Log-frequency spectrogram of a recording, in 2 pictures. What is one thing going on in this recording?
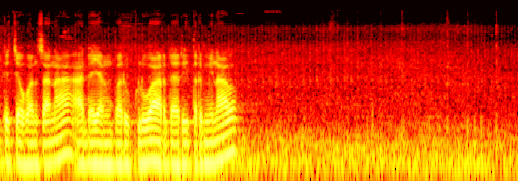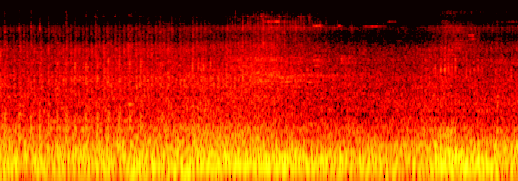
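Motorbike engines hum and pass close by.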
